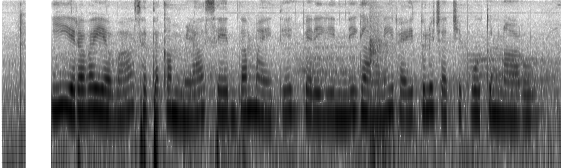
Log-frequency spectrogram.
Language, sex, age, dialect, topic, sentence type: Telugu, female, 18-24, Southern, agriculture, statement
